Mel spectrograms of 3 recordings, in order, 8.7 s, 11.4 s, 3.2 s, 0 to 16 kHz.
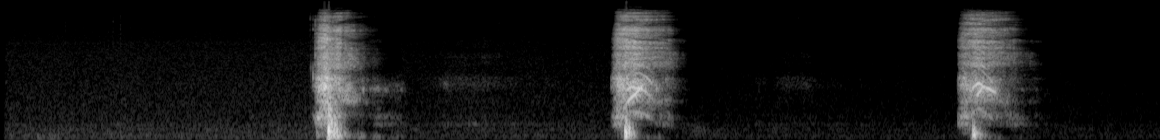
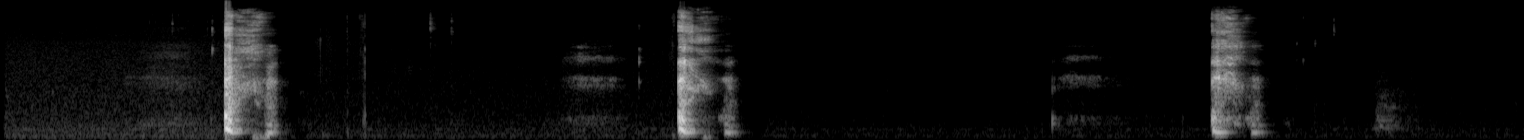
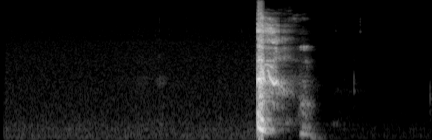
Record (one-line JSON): {"exhalation_length": "8.7 s", "exhalation_amplitude": 32768, "exhalation_signal_mean_std_ratio": 0.21, "three_cough_length": "11.4 s", "three_cough_amplitude": 32768, "three_cough_signal_mean_std_ratio": 0.13, "cough_length": "3.2 s", "cough_amplitude": 32768, "cough_signal_mean_std_ratio": 0.17, "survey_phase": "beta (2021-08-13 to 2022-03-07)", "age": "45-64", "gender": "Female", "wearing_mask": "Yes", "symptom_none": true, "smoker_status": "Ex-smoker", "respiratory_condition_asthma": false, "respiratory_condition_other": false, "recruitment_source": "Test and Trace", "submission_delay": "3 days", "covid_test_result": "Negative", "covid_test_method": "ePCR"}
